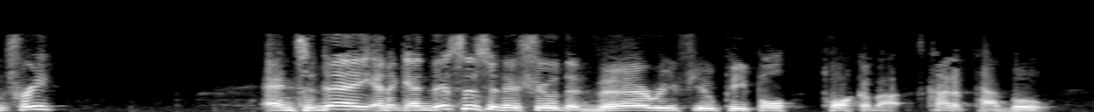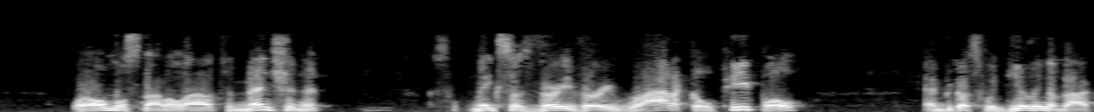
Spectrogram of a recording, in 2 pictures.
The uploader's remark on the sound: This forum was recorded on April 15, 2004, at the Greater Bangor Area Labor Council Hall in Brewer, Maine.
